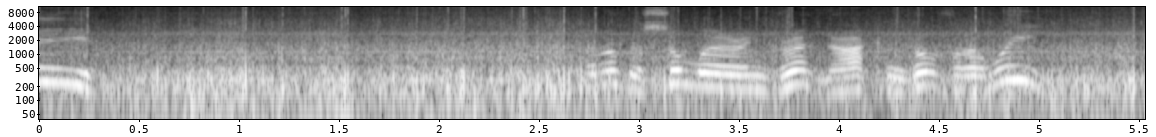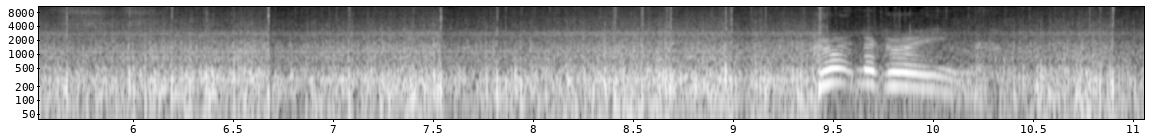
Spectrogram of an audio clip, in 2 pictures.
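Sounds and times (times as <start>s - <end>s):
motorcycle engine drone: 0.0s - 11.0s
wind buffeting microphone: 0.0s - 11.0s.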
